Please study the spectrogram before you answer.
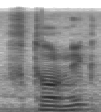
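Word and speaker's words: вторник: و در کلمه وتورنیک یعنی سه شنبه، وتورنیک می نویسیم و فتورنیک می خوانیم.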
